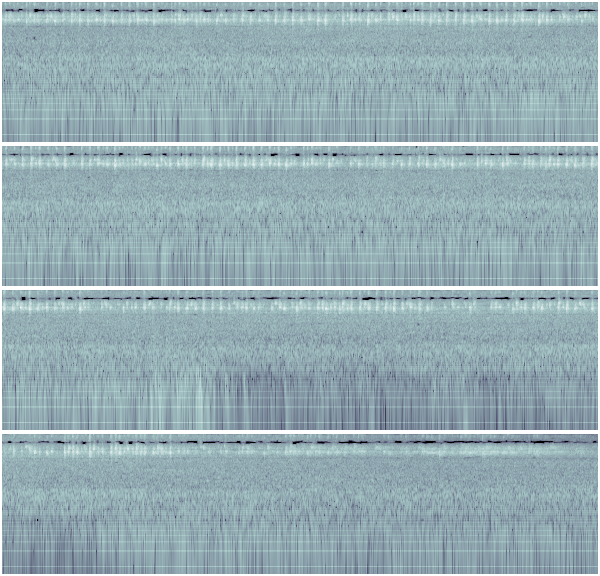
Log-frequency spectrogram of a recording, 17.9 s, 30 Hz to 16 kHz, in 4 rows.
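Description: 2006 Hummer H3's 3.5-litre inline-five engine running at a steady idle, with a brief bump about ten seconds in.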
